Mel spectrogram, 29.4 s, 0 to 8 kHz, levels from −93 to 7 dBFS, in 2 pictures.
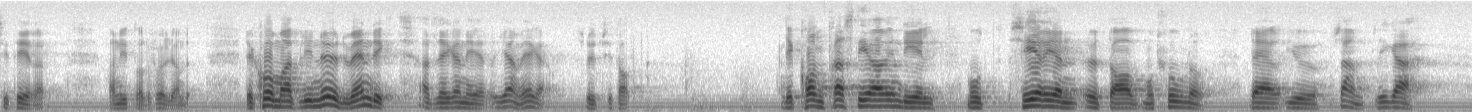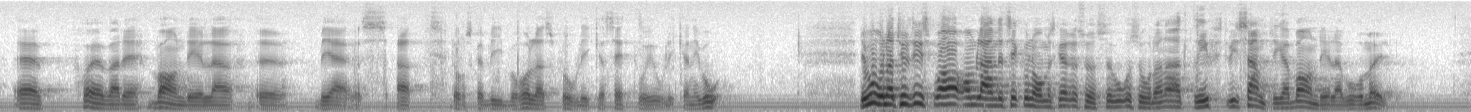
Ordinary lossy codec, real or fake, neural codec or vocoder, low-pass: none; real; none; none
